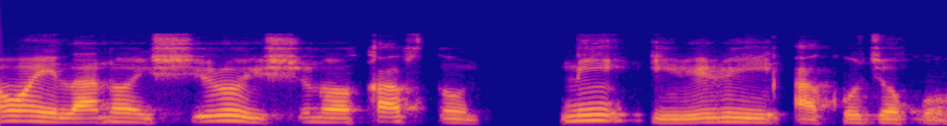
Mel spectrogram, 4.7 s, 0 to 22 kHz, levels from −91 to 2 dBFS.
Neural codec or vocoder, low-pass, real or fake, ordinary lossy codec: codec, 16 kHz, 16 kbps, FunCodec, trained on Chinese and English, 50 frames a second; 7.2 kHz; fake; none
